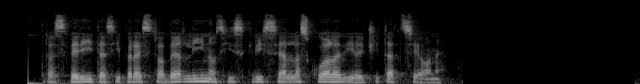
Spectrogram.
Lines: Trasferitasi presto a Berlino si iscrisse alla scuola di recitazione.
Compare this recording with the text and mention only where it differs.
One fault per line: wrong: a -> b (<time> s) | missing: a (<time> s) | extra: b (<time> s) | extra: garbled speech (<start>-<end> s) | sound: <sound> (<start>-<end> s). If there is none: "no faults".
no faults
